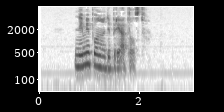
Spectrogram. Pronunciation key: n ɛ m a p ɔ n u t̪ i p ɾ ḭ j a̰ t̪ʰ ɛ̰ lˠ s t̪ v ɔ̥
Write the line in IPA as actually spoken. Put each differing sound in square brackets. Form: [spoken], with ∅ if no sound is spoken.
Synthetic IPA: n ɛ m [i] p ɔ n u [d̪] i p ɾ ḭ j a̰ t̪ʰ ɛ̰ lˠ s t̪ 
